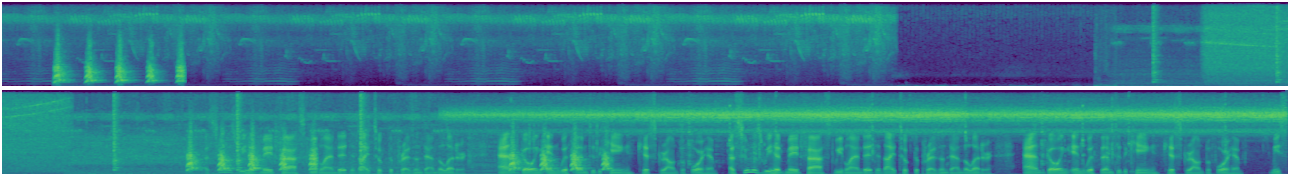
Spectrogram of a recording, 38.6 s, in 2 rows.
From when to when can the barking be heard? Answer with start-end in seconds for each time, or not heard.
0.8-2.8, 22.1-24.1, 26.9-28.5.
